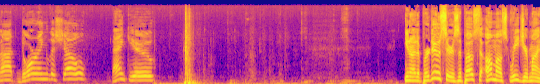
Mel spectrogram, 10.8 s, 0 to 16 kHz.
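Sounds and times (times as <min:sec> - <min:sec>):
speech: 0:00.0 - 0:03.2, 0:08.1 - 0:10.8
door banging: 0:03.6 - 0:04.3.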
